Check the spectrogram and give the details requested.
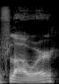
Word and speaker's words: Flower: On m'a dit que c'était Flower. Flower, ah ben. Ouais, dans la façon de le prononcer.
